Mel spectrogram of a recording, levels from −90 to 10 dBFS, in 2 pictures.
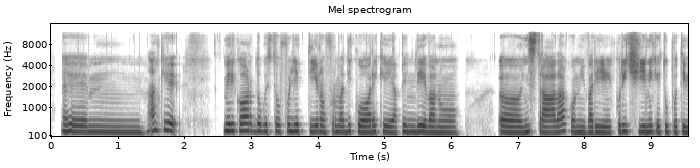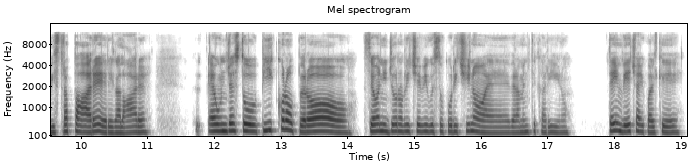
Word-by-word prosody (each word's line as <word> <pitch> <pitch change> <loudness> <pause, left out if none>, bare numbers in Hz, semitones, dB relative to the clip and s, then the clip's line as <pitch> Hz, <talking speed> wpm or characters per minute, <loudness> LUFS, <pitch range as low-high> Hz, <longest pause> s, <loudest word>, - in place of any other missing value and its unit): Ehm, 195 -3 -2
anche 245 +1 -2 0.7
mi 230 0 +2
ricordo 230 -1 +1
questo 215 0 -4
fogliettino 215 -1 -2
a 200 - -2
forma 200 0 -4
di 205 +2 -3
cuore 195 -1 +2
che 200 -2 -1
appendevano, 185 -2 -1 0.5
ehm, 190 -2 +2
in 195 +3 0
strada 200 0 +2
con 195 -4 -3
i 185 - -2
vari 190 0 -1
cuoricini 205 -1 +1
che 195 -2 -3
tu 200 - -3
potevi 190 0 -2
strappare 205 +1 +2
e 195 - +2
regalare. 185 +1 -2 0.7
Ehm, - - -16
è 220 - +1
un 225 +1 +5
gesto 230 -2 +4
piccolo 260 +1 +2
però 205 -2 +5 0.2
se 215 - -1
ogni 225 -1 +2
giorno 220 +1 -1
ricevi 215 0 -2
questo 210 0 -2
cuoricino 205 0 -1
è 180 0 -4
veramente 190 +3 -5
carino. 185 -2 -8 0.5
Te 235 - 0
invece 220 -2 +2
hai 210 - -2
qualche 190 0 -3
200 Hz, 140 wpm, -19 LUFS, 190-220 Hz, 0.7 s, un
